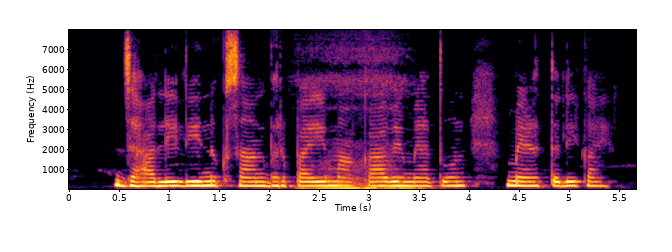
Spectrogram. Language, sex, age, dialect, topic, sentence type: Marathi, female, 25-30, Southern Konkan, banking, question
